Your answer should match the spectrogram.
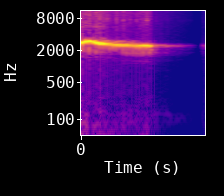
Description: plains bird

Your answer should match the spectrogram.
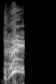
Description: melee minifig grunt; foley

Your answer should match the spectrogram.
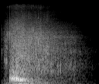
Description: baby spider attack; creatures mechanical

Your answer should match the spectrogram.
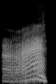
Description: Charge Grunt; emotes

